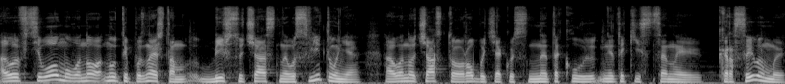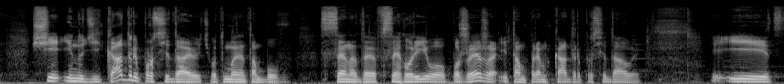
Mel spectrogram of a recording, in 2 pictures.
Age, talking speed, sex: 20-39, 160 wpm, male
